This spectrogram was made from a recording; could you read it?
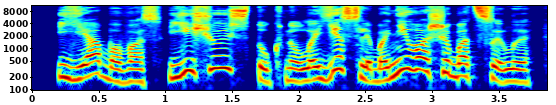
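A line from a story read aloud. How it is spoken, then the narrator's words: Snapping. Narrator (Russian): огрызнулась Ася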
